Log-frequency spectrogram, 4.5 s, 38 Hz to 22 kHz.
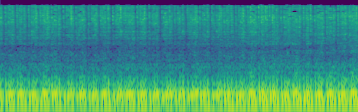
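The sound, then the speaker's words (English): A Ford Coyote V8 idles with a deep, steady rumble, its low burbling pulse holding an even rhythm and constant loudness throughout, with no voices over it. “Listen, guys, you need to really listen to these Coyotes.”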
